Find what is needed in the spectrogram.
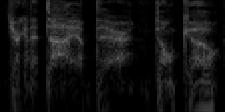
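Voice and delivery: enemy's hushed whisper. Retold or imitated. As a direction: breathe it like a sinister taunt.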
